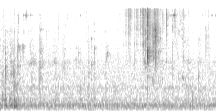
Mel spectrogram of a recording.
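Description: A person chewing a mouthful of rotisserie chicken with lips closed: soft wet mouth sounds with small clicks, a couple near the start and a cluster about three seconds in.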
